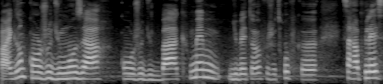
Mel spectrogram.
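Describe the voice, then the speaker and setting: With a Bulgarian accent, a woman speaks at medium pitch and a moderate pace, keeping her intonation fairly even. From Bulgaria, Sofia. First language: Bulgarian (speaking French). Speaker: classical violinist. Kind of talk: interview. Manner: hesitant, many fillers.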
